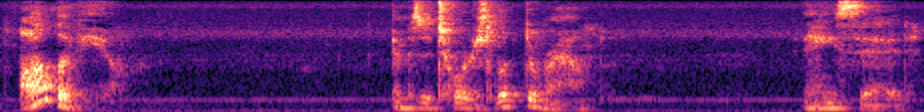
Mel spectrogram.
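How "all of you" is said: whispered bird. Acted.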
